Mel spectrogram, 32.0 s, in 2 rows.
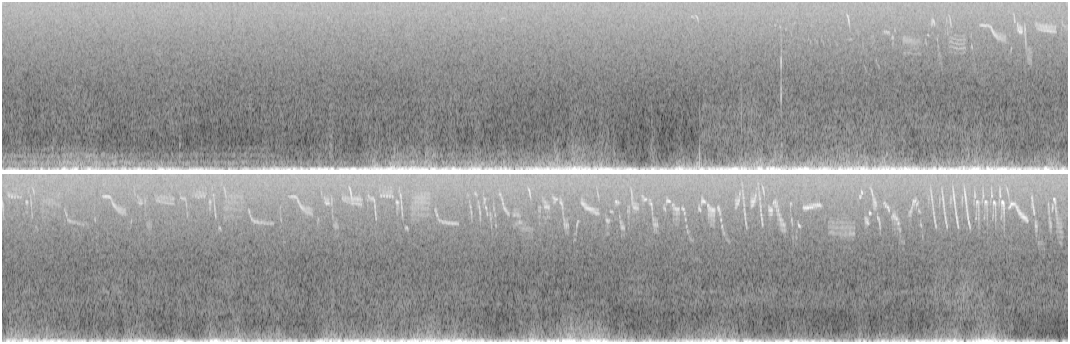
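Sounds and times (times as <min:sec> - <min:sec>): small birds chirping: 0:12.5 - 0:31.9.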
